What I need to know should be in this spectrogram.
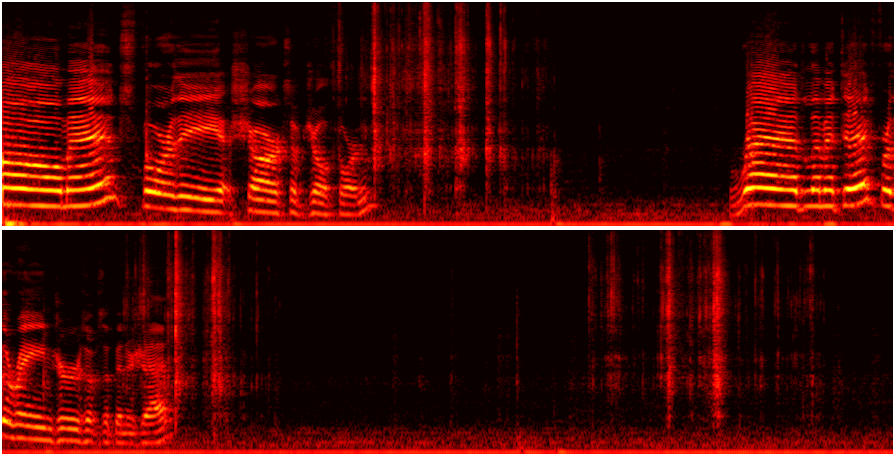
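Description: Cards rustle and click as they are handled.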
